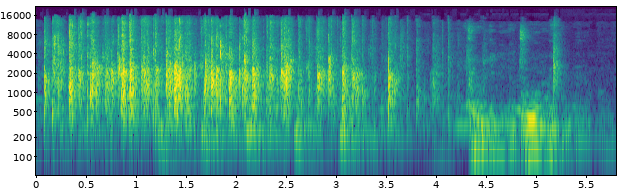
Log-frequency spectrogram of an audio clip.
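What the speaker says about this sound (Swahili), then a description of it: "Tumpigie makofi." A church congregation claps steadily for several seconds after a cake blessing, dense applause that thins toward the end as a voice begins speaking.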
